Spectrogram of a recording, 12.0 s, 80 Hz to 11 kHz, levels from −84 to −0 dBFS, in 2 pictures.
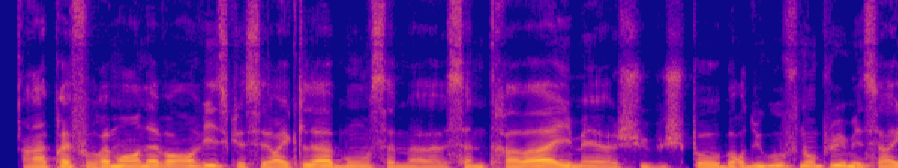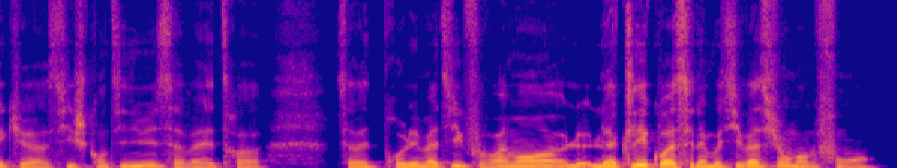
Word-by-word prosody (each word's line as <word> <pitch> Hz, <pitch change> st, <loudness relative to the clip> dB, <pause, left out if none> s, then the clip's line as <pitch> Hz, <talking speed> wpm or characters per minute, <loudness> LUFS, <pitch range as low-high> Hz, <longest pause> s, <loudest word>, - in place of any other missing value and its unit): Ah, 100 Hz, +1 st, -3 dB
après, 120 Hz, +5 st, +1 dB
il -, -, +1 dB
faut 115 Hz, -3 st, -5 dB
vraiment 115 Hz, +2 st, +3 dB
en 115 Hz, -, +1 dB
avoir 115 Hz, 0 st, +2 dB
envie 130 Hz, +5 st, +1 dB
parce 130 Hz, -1 st, -6 dB
que 110 Hz, -, -6 dB
c'est 105 Hz, -, -6 dB
vrai 105 Hz, +1 st, +1 dB
que, 105 Hz, -, -9 dB
là, 120 Hz, 0 st, +4 dB
bon, 110 Hz, +1 st, -3 dB
ça 105 Hz, -2 st, -6 dB
me 90 Hz, -1 st, -6 dB
ça 90 Hz, +3 st, -5 dB
me 100 Hz, -, -3 dB
travaille, 115 Hz, +4 st, +3 dB
mais 95 Hz, -2 st, -3 dB
heu, 90 Hz, 0 st, -5 dB
je 90 Hz, -, -9 dB
suis 100 Hz, -, -8 dB
b 90 Hz, -, -14 dB
je 95 Hz, -, -9 dB
suis -, -, -12 dB
pas 105 Hz, -, -5 dB
au 105 Hz, -1 st, 0 dB
bord 105 Hz, 0 st, -2 dB
du 110 Hz, +3 st, -1 dB
gouffre, 130 Hz, +2 st, -2 dB
non 130 Hz, -1 st, 0 dB
plus, 140 Hz, +2 st, +1 dB
mais 120 Hz, -4 st, +2 dB
c'est 90 Hz, +3 st, -8 dB
vrai 105 Hz, +1 st, 0 dB
que 100 Hz, -3 st, -5 dB
si 90 Hz, +5 st, -6 dB
je 105 Hz, -, -5 dB
continue, 115 Hz, +5 st, -1 dB
ça 125 Hz, -5 st, -5 dB
va 90 Hz, +1 st, -6 dB
être, 85 Hz, +2 st, -9 dB
heu, 80 Hz, -2 st, -6 dB, 0.5 s
ça -, -, -8 dB
va 95 Hz, -, 0 dB
être 95 Hz, -, -5 dB
problématique. 110 Hz, +5 st, 0 dB
Faut 125 Hz, -, -7 dB
vraiment 105 Hz, +2 st, +3 dB
heu, -, -, -2 dB
le 105 Hz, -, 0 dB
la 115 Hz, +1 st, +5 dB
clé, 155 Hz, +8 st, +7 dB
quoi, 145 Hz, -2 st, +6 dB
c'est 135 Hz, -3 st, -2 dB
la 105 Hz, -, +3 dB
motivation, 120 Hz, +5 st, +1 dB
dans 95 Hz, -, +1 dB
le 90 Hz, -, -7 dB
fond, 90 Hz, 0 st, -7 dB
hein. 90 Hz, +2 st, -14 dB
110 Hz, 315 wpm, -23 LUFS, 100-120 Hz, 0.5 s, clé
